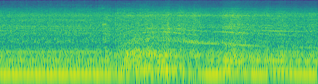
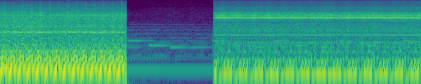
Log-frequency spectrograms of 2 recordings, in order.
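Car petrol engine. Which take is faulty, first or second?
second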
